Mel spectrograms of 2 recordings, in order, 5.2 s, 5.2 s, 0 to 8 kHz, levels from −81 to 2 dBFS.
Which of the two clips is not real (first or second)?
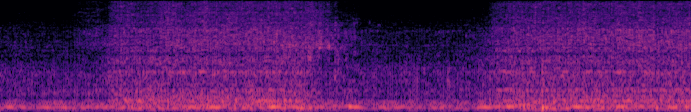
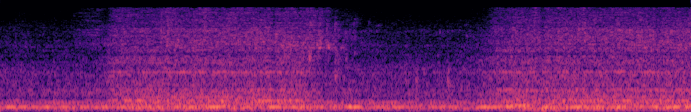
first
